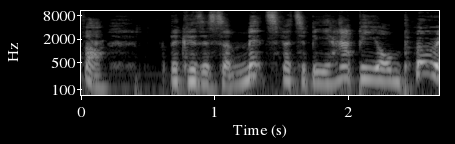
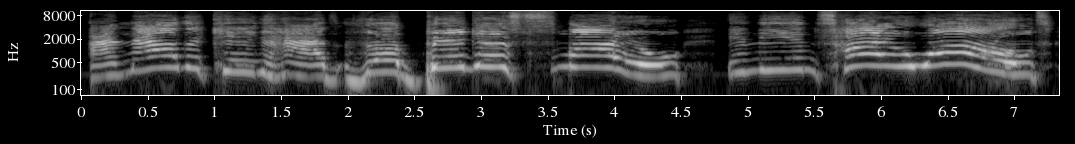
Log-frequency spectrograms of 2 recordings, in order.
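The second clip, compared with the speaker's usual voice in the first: louder, higher, very slow stretched words; grand storyteller build; 12 semitones higher, 12 dB louder, much slower than usual. A narrator's reading. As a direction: stretch it out big and booming.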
